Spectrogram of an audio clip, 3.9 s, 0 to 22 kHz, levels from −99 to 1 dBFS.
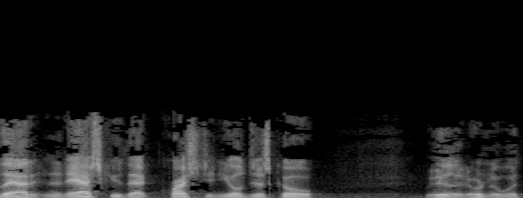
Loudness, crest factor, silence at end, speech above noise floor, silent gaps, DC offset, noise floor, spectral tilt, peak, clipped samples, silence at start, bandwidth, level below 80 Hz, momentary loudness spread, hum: -32 LUFS; 20 dB; 0.05 s; 36 dB; none; under 0.1%; -68 dBFS; -4.5 dB/octave; -12 dBFS; under 0.1%; 0 s; 10 kHz; -68 dBFS; 8 LU; none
